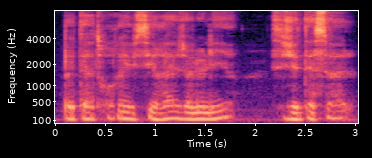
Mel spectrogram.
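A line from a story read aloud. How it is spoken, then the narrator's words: Murmured. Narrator (French): murmura-t-elle enfin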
